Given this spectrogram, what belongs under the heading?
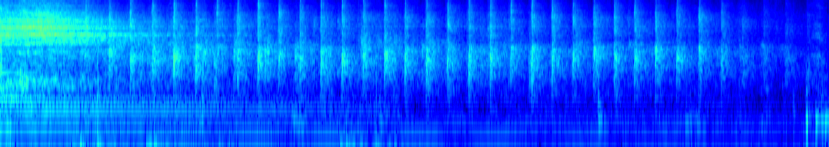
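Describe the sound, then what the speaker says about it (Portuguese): A church congregation claps in a steady, regular rhythm, the crisp unison beats repeating evenly for many seconds over a faint sustained musical tone, at moderate distance. "Você pode aplaudir o Senhor, querido?"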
